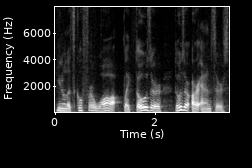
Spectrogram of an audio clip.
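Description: A plain, everyday voice belongs to a woman with an American accent who speaks at a moderate pace and a fairly low pitch with lively intonation, in a very clean recording with a silent background. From Blackfeet Nation, Montana. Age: 60s. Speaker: public health researcher and nonprofit founder. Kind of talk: interview. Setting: at her home.

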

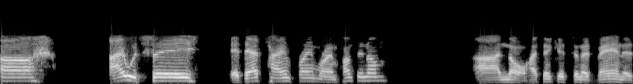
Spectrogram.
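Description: Lively intonation marks this man's fairly high pitch. He keeps a moderate pace but leaves long, frequent pauses. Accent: Upper Midwest. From Kenosha, Wisconsin. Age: 60s. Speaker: bowhunter. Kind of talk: casual interview.

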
